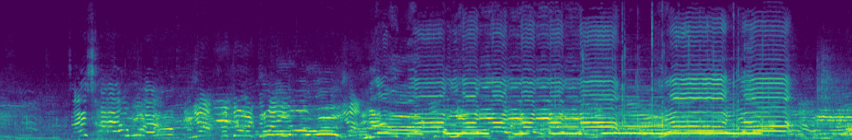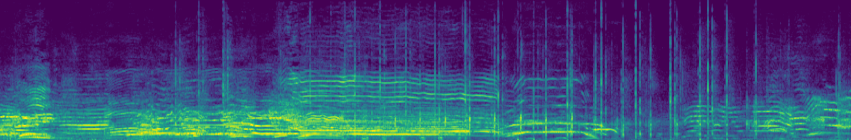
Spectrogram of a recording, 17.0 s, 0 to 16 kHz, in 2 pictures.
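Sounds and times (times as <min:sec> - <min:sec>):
long drawn-out yells: 0:00.8 - 0:14.8
children and spectators shouting: 0:01.5 - 0:14.8, 0:15.4 - 0:17.0.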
